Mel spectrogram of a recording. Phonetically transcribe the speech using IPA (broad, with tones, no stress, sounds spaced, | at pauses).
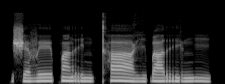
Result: ʃ ɛ˨ v eː˦ p ã˦ r i˨ ŋ ɪ˨ kʰ aː˦˨ ɣ i˨ ɓ aː˦ r j ɪ˦ ŋ i˦˨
